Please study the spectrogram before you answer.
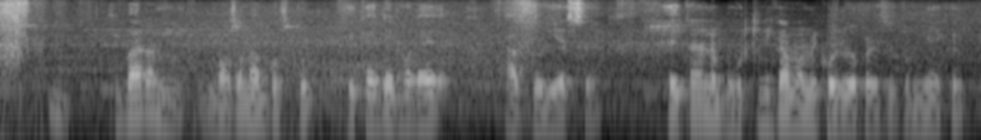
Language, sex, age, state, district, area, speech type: Assamese, male, 18-30, Assam, Lakhimpur, urban, spontaneous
